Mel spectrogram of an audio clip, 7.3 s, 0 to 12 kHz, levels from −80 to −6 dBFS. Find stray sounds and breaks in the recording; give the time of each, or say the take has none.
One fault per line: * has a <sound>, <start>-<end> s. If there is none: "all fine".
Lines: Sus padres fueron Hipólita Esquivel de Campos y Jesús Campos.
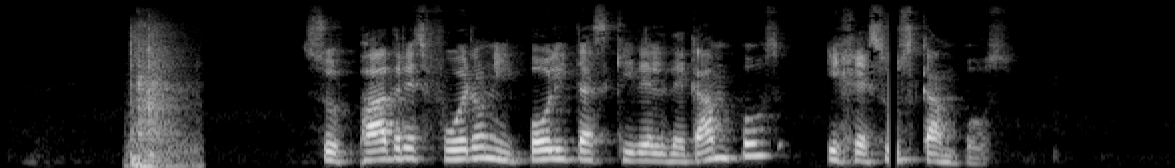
* has a thud, 0.8-1.3 s
* has a dropout, 5.5-5.6 s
